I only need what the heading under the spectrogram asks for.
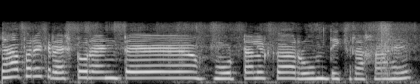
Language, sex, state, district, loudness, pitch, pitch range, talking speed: Hindi, female, Uttarakhand, Uttarkashi, -12 LUFS, 280 Hz, 270-295 Hz, 145 wpm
